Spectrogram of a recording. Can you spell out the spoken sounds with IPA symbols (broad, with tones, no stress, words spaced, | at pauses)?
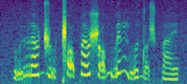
ṵ˩˧rɐ˧˥o̯ ɖ͡ʐṵ˧˥ǁɔ̰˥ pɐ˧˥o̯ʂɔ̰˧˥ɡṵ˧˥e̯ mṵ˩˧o̯dɔ̰˩˧ʃ pɐ˩e̯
